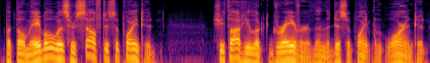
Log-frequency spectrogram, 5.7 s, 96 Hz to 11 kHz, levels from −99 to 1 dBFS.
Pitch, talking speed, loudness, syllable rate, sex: 100 Hz, 155 wpm, -17 LUFS, 5.6 syllables/s, male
